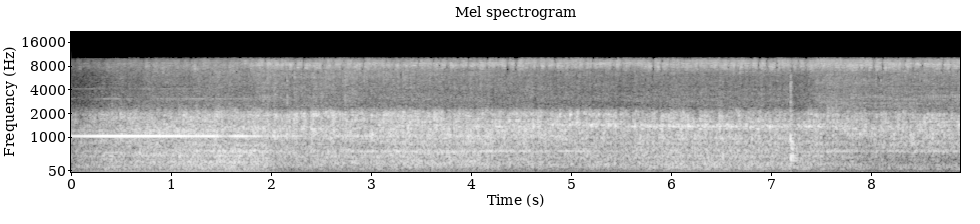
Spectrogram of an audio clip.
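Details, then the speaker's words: 1998 GMC school bus with the 6.5 GM diesel at 209,000 miles and many new parts: a steady, even idle with no knocks, misses or surging, just a constant hissy rumble; starts right up and sounds healthy. "It runs great, has a lot of new parts on it, has 209,000, starts right up."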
